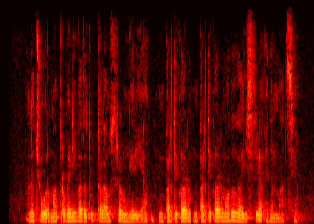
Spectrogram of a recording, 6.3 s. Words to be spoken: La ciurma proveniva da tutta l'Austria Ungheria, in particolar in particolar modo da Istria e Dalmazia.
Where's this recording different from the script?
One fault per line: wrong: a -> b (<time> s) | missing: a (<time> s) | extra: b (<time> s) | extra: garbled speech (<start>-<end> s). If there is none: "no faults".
no faults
